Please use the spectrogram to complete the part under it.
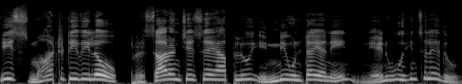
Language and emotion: Telugu, surprised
